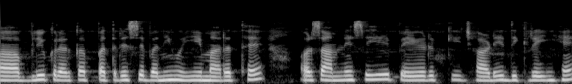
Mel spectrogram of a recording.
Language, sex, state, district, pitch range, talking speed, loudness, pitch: Hindi, female, Himachal Pradesh, Shimla, 190-210 Hz, 210 wpm, -15 LUFS, 200 Hz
